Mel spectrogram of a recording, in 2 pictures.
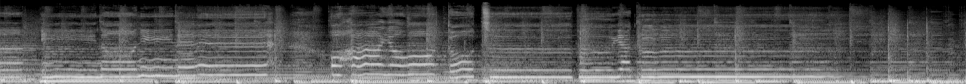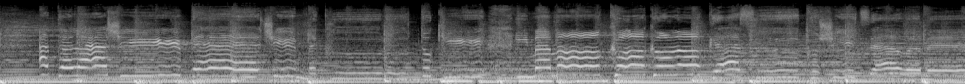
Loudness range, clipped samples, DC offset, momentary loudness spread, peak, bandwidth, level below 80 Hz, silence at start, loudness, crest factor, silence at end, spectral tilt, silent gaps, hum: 2 LU; under 0.1%; under 0.1%; 5 LU; 0 dBFS; 17 kHz; -30 dBFS; 0 s; -13 LUFS; 12 dB; 0 s; -6 dB/octave; none; none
